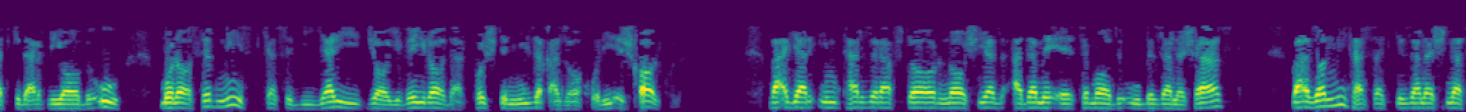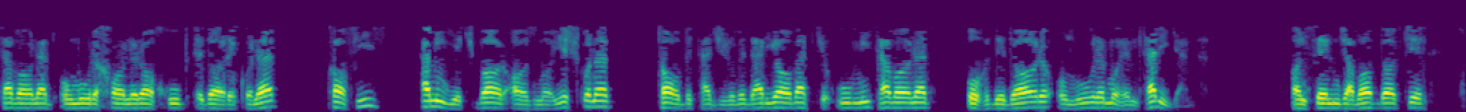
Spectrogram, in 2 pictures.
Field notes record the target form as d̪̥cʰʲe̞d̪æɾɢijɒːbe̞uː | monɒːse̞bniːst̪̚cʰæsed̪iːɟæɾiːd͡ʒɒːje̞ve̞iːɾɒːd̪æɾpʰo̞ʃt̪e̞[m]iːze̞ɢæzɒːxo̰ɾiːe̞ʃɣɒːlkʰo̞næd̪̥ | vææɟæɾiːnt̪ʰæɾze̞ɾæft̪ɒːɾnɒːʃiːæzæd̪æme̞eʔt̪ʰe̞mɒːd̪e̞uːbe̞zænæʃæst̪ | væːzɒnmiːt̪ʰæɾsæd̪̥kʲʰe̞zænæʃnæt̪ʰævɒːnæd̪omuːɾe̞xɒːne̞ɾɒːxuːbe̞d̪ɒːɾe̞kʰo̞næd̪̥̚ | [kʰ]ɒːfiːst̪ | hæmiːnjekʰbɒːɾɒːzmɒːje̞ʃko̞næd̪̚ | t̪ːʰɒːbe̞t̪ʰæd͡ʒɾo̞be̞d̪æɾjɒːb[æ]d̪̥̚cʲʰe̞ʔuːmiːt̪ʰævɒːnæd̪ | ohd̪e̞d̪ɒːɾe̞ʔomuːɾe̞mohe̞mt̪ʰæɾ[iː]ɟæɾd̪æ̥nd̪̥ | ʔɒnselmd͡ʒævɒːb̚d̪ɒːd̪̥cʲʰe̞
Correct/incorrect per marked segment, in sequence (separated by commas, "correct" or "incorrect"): correct, correct, correct, correct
